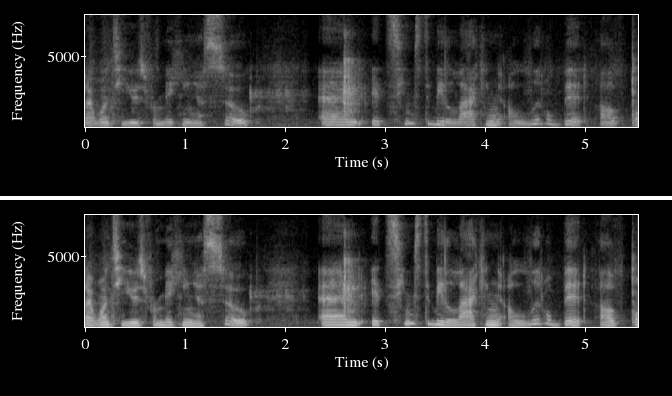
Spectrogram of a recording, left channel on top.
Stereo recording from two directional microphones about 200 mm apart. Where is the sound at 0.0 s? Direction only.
50° right (ahead or behind).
